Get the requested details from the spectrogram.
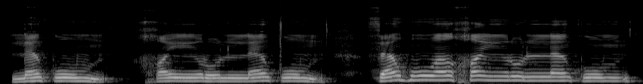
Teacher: خا کو یا کے ساتھ ملانا ہے، خا موٹا ادا کریں گے، یا لین بغیر کھینچے پڑیں گے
